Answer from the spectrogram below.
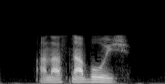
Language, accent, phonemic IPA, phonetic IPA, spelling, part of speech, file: Armenian, Eastern Armenian, /ɑnɑsnɑˈbujʒ/, [ɑnɑsnɑbújʒ], անասնաբույժ, noun, Hy-անասնաբույժ.ogg
- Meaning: veterinarian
